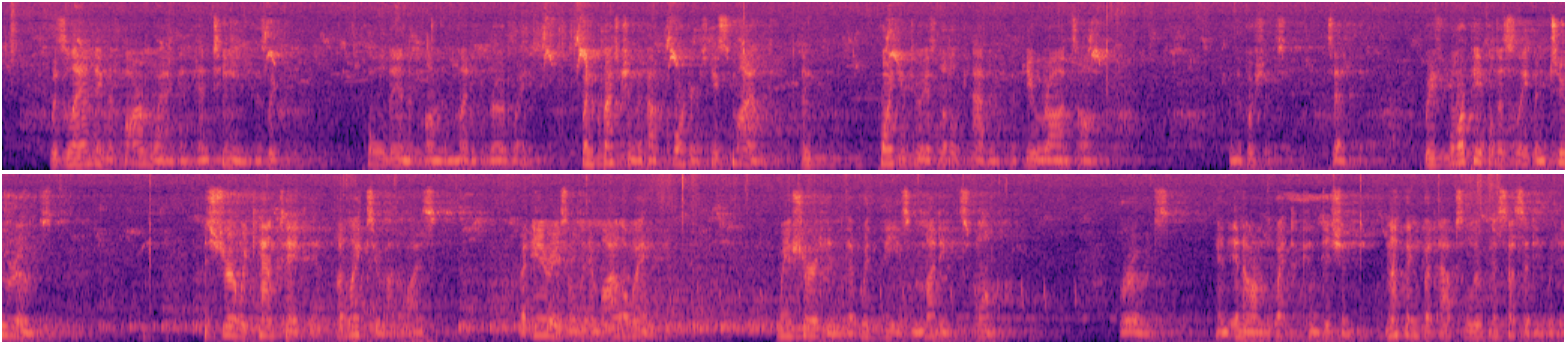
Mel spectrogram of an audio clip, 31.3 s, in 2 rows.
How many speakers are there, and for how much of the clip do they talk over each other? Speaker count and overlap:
1, no overlap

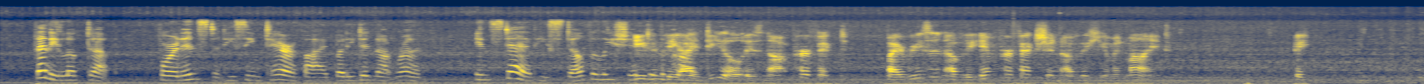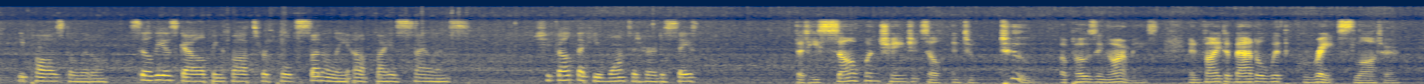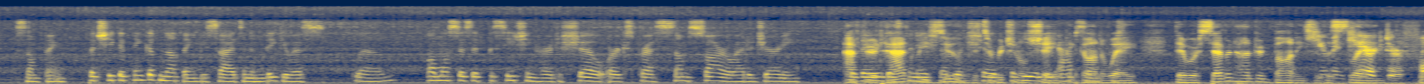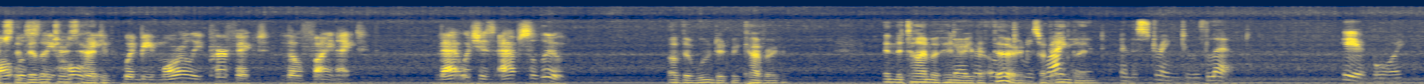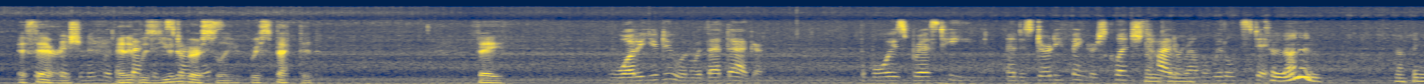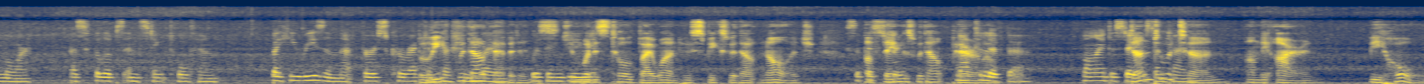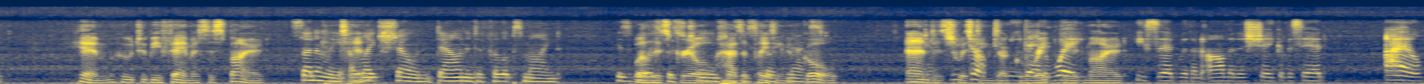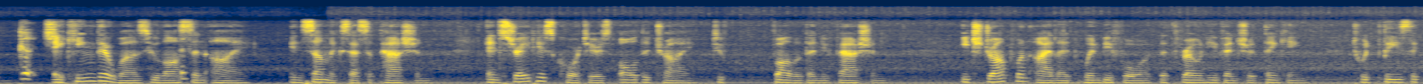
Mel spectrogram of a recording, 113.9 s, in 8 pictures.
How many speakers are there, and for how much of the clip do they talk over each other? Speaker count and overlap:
4, about 20%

